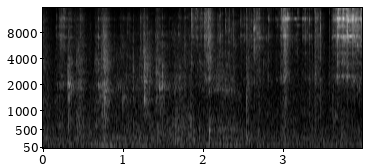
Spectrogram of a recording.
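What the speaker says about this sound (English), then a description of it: "Are these your keys right here?" A bunch of keys jangles in repeated bright metallic rattles and clinks, close by and fairly steady, with no talking over it.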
